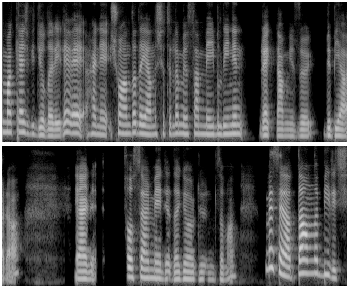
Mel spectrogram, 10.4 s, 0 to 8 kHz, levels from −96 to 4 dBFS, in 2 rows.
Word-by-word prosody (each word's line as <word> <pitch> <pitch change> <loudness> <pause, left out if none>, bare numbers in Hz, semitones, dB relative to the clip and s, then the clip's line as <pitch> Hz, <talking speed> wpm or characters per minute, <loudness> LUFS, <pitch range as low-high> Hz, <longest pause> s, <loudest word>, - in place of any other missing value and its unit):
makyaj 215 -2 +1
videolarıyla 155 +3 -1
ve, 195 -1 +3
hani, 175 -4 -4
şu 200 +2 -2
anda 190 +2 0
da 190 - +2
yanlış 175 0 -1
hatırlamıyorsam 185 -1 -4
Maybelline’nin 180 - -2 0.2
reklam 145 -3 -1
yüzüydü 135 +8 -6 0.3
bir 145 - +1
ara, 135 - -1 0.8
yani, 160 -1 +4 0.4
sosyal 195 -2 +2
medyada 160 -3 -1
gördüğüm 150 -2 -3
zaman. 145 +10 -7 0.4
Mesela 275 - +4
Danla 280 -2 +6
Biliç 175 -9 -3
180 Hz, 125 wpm, -25 LUFS, 155-200 Hz, 0.8 s, Danla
